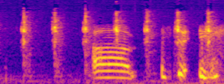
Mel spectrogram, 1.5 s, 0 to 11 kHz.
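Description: The stopwatch ticking of the TV show 60 Minutes, a steady, quick rhythm of sharp, bright clicks, about five per second, while a voice briefly talks over the second half.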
